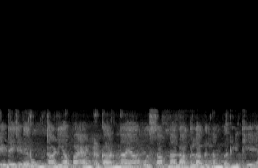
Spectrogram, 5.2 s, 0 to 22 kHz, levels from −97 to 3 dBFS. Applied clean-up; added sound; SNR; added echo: none; none; none; reverberation time 2.8 s.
